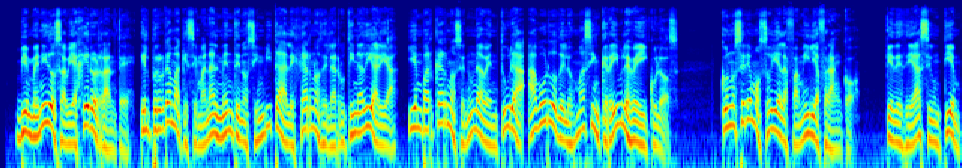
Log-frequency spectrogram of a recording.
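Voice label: Latin American Spanish Argentina accent M narration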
